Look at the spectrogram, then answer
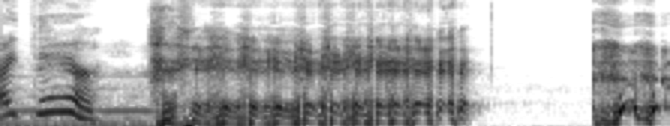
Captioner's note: Jarvis laughing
